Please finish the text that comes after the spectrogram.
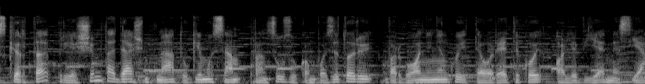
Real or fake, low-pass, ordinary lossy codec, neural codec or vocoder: real; 9.9 kHz; MP3, 64 kbps; none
